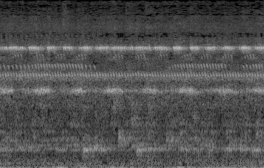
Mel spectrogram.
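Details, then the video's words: Rapid high cricket chirps, presented as a rat deterrent, sleep aid and songbird training sound, ring in a constant pulsing train with a weaker lower tone underneath. "Suara jangkik pengusir tikus pengantar tidur"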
